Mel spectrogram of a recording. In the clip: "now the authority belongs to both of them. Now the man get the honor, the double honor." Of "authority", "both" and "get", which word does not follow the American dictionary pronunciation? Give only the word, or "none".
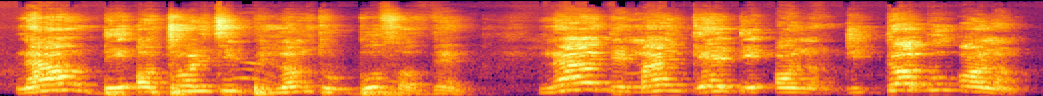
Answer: authority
